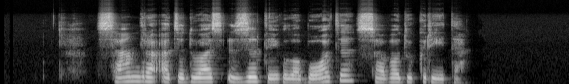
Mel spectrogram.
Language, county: Lithuanian, Kaunas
